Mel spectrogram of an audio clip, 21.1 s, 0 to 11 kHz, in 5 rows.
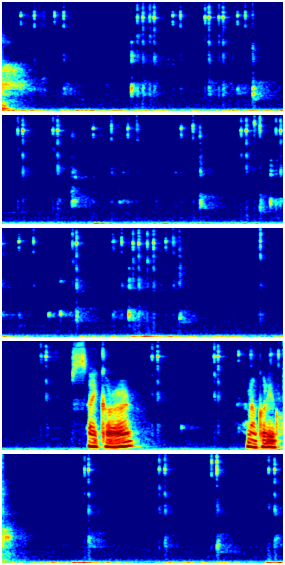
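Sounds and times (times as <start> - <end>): computer mouse clicking: 0.2 - 1.1, 1.9 - 11.3, 13.2 - 13.6, 14.9 - 16.9, 18.0 - 18.5, 19.2 - 21.0.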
